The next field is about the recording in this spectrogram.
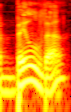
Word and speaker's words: builder: A builder. – Un albañil. – Bien. Tenemos que olvidarnos de la presencia de la U ahí. Builder.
